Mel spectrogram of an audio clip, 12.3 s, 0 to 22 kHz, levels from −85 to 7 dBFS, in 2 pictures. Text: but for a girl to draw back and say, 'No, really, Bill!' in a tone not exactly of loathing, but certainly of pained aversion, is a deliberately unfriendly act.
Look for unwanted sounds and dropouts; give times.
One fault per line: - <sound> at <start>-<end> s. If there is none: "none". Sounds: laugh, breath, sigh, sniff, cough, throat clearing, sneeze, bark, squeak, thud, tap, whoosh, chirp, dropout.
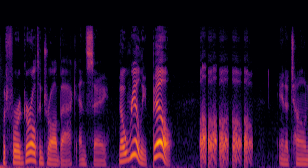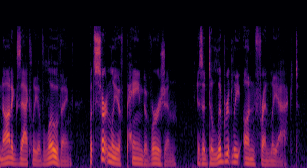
- laugh at 4.0-5.1 s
